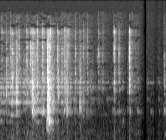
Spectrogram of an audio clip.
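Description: Faint, quick irregular clicking and tapping, thinning out to a few sharp clicks near the end.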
